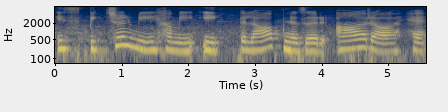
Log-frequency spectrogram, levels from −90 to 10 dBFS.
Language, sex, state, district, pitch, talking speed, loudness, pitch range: Hindi, female, Punjab, Fazilka, 215 Hz, 105 wpm, -13 LUFS, 195-235 Hz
